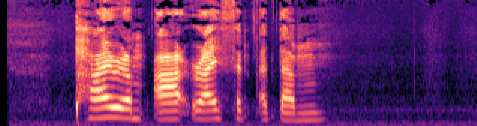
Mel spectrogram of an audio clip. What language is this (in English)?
Hakha Chin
